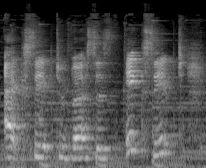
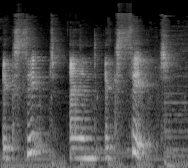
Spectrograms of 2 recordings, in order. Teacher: in fast and natural conversation the a and e would turn into the schwa sound which is that unstressed vowel sound in english the uh sound so they end up sounding like accept and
